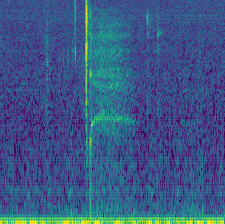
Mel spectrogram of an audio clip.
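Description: Near silence with a faint steady hum, broken by a single sharp computer mouse click about a second in.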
